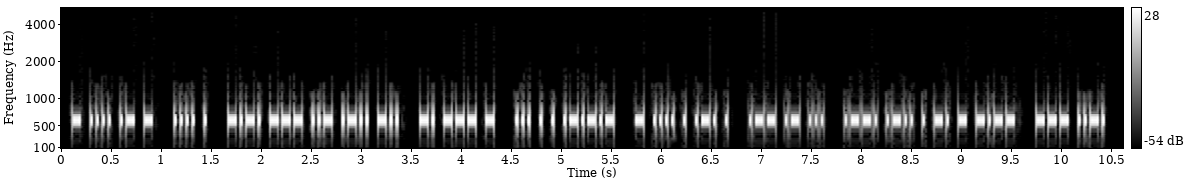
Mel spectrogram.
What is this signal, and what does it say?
Morse code, heard as a keyed tone, about 40 wpm, 600 Hz. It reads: THAT HE COULD NOT SEE. THERE WAS PLENTY OF
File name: the old man and the sea 2 40wpm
